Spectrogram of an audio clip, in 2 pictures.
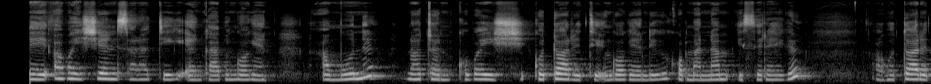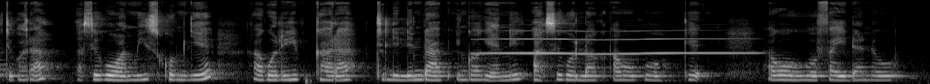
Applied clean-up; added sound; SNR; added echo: none; Wind instrument, woodwind instrument; 6 dB; none.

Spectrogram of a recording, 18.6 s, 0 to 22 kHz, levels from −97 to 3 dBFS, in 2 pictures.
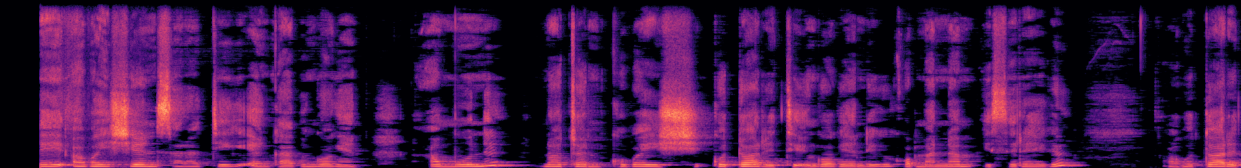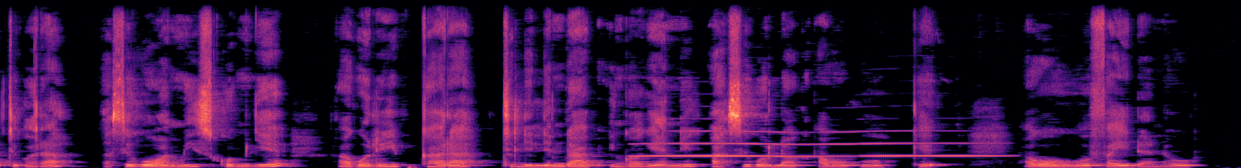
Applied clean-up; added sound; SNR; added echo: classical method Wiener filter.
